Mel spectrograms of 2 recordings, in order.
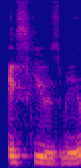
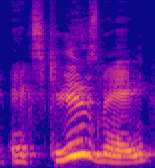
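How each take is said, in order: First: It sounds like a plain, polite request. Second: It sounds indignant, demanding an apology.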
